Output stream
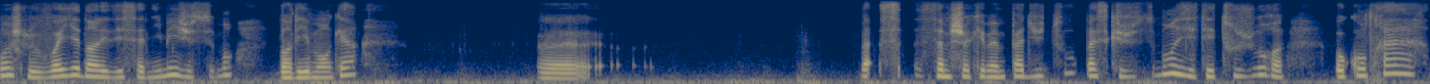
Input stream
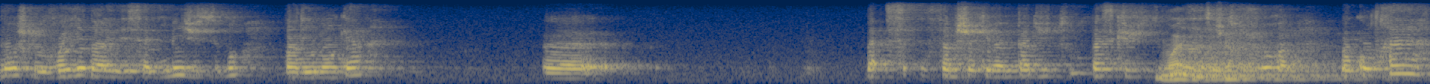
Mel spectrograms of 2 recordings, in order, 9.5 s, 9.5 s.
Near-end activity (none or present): present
